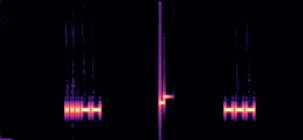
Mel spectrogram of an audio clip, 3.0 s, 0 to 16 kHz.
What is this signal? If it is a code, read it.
Morse code, heard as a keyed tone, about 44 wpm, 700 Hz. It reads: 3 O
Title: Single Letter-Number Alt - Rapid-Fire 45wpm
